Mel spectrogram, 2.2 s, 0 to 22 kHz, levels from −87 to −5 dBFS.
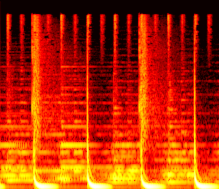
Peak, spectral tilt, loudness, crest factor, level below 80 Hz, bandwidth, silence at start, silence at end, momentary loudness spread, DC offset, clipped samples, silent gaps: -2 dBFS; -6 dB/octave; -16 LUFS; 12 dB; -16 dBFS; 16.5 kHz; 0 s; 0 s; 5 LU; under 0.1%; under 0.1%; none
